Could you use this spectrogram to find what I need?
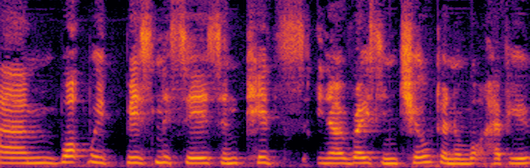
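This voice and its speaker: With a British accent, a woman speaks at a moderate pace in a high voice that has a dark, mellow tone and monotone, flat intonation. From UK. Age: 60s. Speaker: sound healer. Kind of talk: interview. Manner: hesitant, many fillers.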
